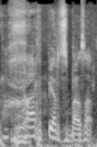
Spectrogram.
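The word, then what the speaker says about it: Harper's Bazaar: Даже не хелп, как там, херперс базар. Харперс базар.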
